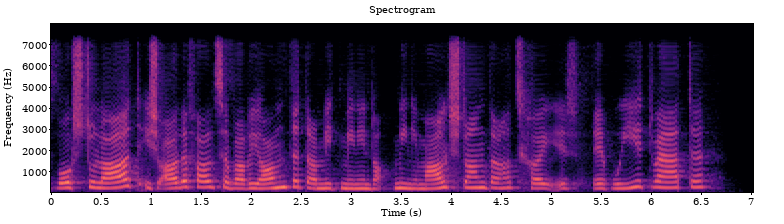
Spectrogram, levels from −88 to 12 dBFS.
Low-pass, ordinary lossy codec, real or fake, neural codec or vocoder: 7.2 kHz; none; fake; codec, 16 kHz, about 1 kbps, DyCAST, with the encoder's durations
